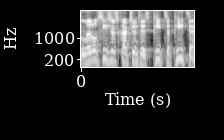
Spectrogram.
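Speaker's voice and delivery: normal talking voice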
